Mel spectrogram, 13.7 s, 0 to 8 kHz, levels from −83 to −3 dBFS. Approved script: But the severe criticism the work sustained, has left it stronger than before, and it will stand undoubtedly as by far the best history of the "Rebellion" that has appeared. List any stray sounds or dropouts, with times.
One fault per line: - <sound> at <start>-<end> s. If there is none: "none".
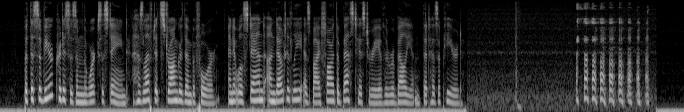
- thud at 10.3-10.5 s
- laugh at 11.5-13.1 s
